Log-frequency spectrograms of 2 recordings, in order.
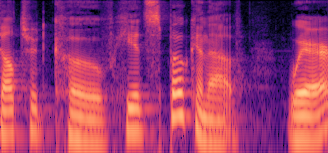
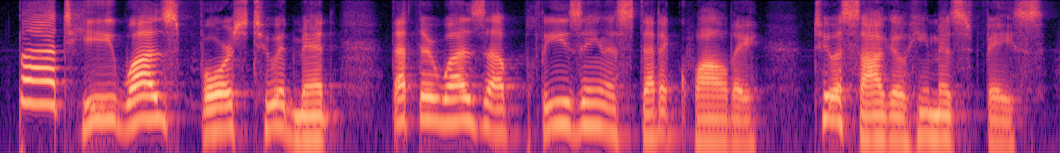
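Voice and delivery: ordinary delivery, nothing marked

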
